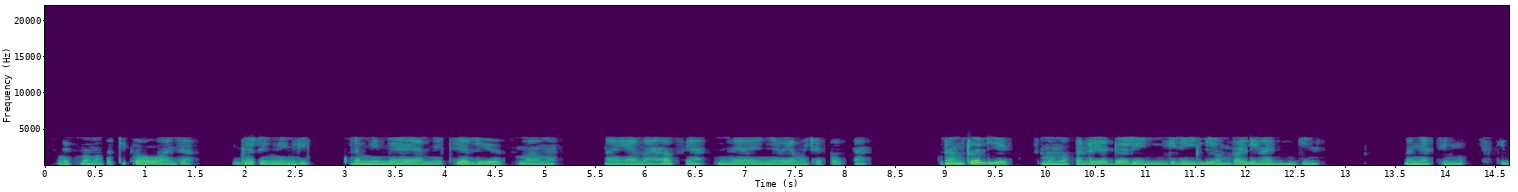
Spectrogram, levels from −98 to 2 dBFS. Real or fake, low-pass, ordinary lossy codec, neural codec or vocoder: real; 7.2 kHz; AAC, 16 kbps; none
